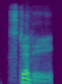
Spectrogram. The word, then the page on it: steady: British English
